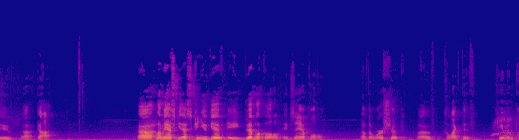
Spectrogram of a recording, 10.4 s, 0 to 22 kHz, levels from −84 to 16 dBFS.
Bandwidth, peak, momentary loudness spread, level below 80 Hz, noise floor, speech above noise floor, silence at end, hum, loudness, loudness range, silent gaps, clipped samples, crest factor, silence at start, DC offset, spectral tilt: 14.5 kHz; -6 dBFS; 18 LU; -56 dBFS; -49 dBFS; 24 dB; 0 s; none; -26 LUFS; 12 LU; none; under 0.1%; 20 dB; 0 s; under 0.1%; -5 dB/octave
